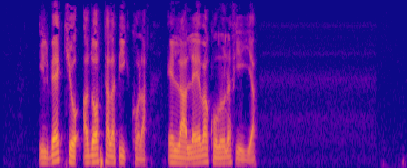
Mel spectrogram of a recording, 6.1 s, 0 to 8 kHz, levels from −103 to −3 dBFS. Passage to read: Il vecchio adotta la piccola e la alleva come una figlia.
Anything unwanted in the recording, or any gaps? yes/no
no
